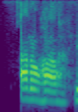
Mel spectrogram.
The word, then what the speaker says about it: Aroha: Aroha, yeah.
